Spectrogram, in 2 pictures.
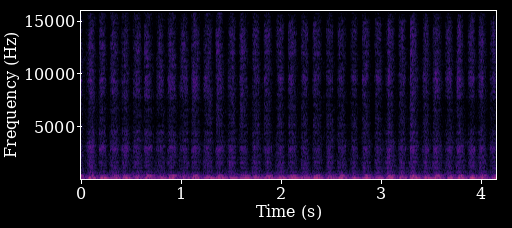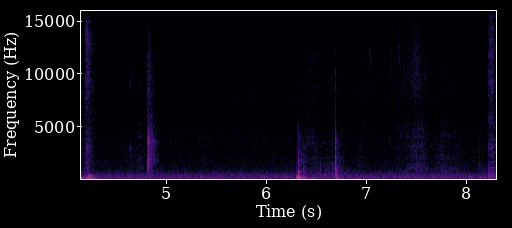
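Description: A hand scratches a yellow HB graphite pencil in quick, repeated strokes across the face of a graphite portrait on a flat, thick, heavy paper sheet. It makes a steady, low, scratchy rubbing for about four seconds. Then it goes quiet, with only a few faint light ticks.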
